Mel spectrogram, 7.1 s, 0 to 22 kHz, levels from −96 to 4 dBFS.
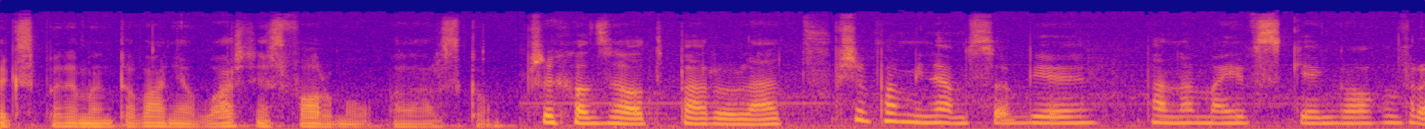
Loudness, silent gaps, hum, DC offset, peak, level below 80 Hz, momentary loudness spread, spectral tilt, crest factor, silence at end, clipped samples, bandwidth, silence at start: -20 LUFS; none; none; 0.7%; -2 dBFS; -40 dBFS; 9 LU; -5 dB/octave; 18 dB; 0 s; under 0.1%; 15.5 kHz; 0 s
